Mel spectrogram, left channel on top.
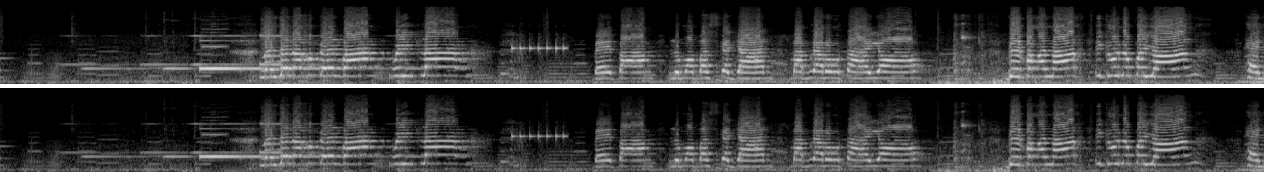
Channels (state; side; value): quieter; right; 5.4 dB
